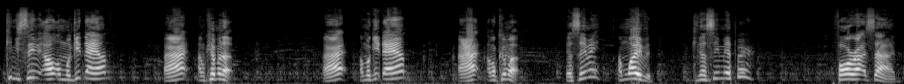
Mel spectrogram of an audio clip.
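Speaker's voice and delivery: high, loud playful calls; excited calling out. Real, not acted. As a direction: shout up to the fans, having fun. Calling to fans from the press box.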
